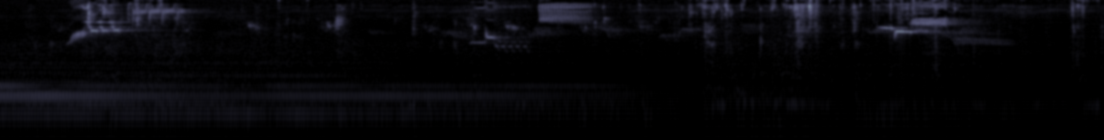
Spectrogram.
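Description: Small birds chirping in short scattered calls over soft background music that fades out about two-thirds of the way through. A few faint light clicks near the end.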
